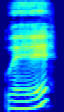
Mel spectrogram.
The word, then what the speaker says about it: ㅟ: Push your lips forward and say your sound like e.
